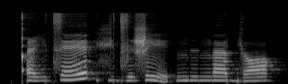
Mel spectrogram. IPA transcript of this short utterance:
qʼiːt͡sɛ | fʲɨd͡ziʂe | ŋɨːŋɐːbʲɔ

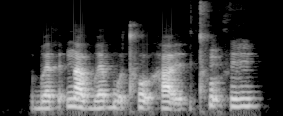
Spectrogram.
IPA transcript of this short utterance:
bɛ˨θɪ˦ʔna˨ʊ̯ bɛ˦bo̰˦˨ʊ̯tʰo̰˦˨ʊ̯ha̰˦˨ɪ̯ | tʰũ˦˨θĩ˦

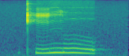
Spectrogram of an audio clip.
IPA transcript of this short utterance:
kʰi˧˥ŋuː˥˨k̚

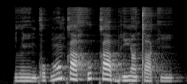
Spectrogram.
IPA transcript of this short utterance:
lĩ˨ɡo˧ ɡɔ̃˦ka˧hu˦ ka˦˨ bi˧jã˧ ta˧ki˧

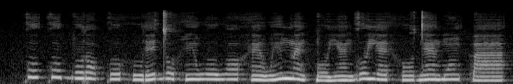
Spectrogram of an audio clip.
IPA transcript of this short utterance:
ko˦ko˦ bo˦ɾɔ˦˨ ko˧hu˨ ɾe˨˦do˦˨hĩ˧ wo˧wɔ˧ hɛ̃˨wĩ˨˦ mɛ̃˦˨k͡po˨jɛ̃˧ ɡo˦jɛ˧ ho˧dɛ̃˦bɔ̃˦ k͡pa˧

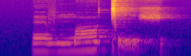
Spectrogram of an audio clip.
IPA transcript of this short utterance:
ɘvmɔǀḭʃ

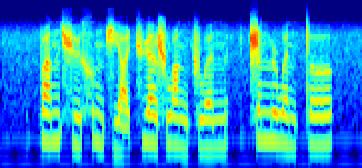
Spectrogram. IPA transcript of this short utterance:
pa˥nɕy˧˥xʊ˥˩ŋɕjä̰˨˩ t͡ɕɥɛ˥˧ʂwɑ˥˩ŋʈ͡ʂwə˥n | ʈ͡ʂə˥nɻwə˥˩n t̪ɤ˥

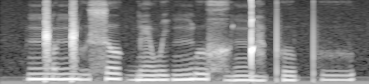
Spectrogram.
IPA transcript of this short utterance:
ŋ͡ǁuŋ͡ǁṳso ɡ͡bẽwiŋ͡mu xo̤ŋ͡ǃa̤pʰu pʰṳ

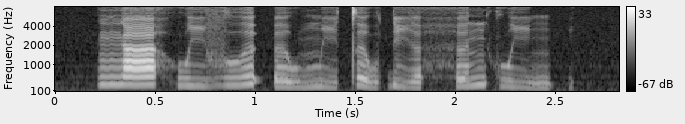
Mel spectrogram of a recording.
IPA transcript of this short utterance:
ŋaː˧hwi˨˩vu˨˦ə̯ ʔə˨˩wmi˧˩ t̪ə̰˧˨w ɗi˧˩ə̯ hə˨˦nkwḭ˧˨ŋʔ

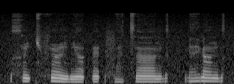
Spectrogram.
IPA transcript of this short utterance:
xœ̃cfœ̃ ʎɐ̃ ʔɛ̃ʔfa̤t͡sãɡ | ɽɛ̤ɽɐ̃ɡ

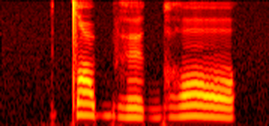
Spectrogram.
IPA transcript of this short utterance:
tˤə˦bʱø˨ɡʱɔ˦˨

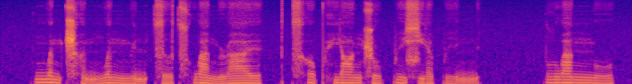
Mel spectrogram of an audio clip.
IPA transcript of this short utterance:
n̪wə˥˨nʈ͡ʂʰə̰˨˩n n̪wə˥˨nmy̰˨˩n t͡sɹ̩˨˦t͡sʰwa˥˨nɻa˦ɪ̯ | t͡sʰɤ˥˨pʰjɑ˦ŋʂu˨˦ pi˥˨ɕjɛ˨˦pḭ˨˩n | lwa˦nn̪u˨˦

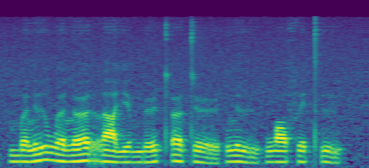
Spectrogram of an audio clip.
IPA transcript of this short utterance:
məlɨ wəlœ ralʲœmø tʼœtø | lɨ | wɒfetʼɨ

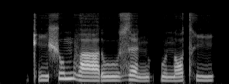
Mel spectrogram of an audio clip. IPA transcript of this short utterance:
kʼi˨ʃu˦mvaː˨ɾuː˨ zɛ˦˨ŋʊ˨ k͡pu˨nɔ˨˦tʰi˦

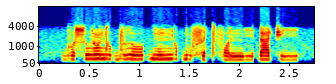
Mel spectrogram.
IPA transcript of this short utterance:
ɡo˨ su˧ɾɔ̃˦do˨ɡu˧ loː˨˦ɡ͡bũ˧ ɲɔ˦ ɓu˨ fɛ˨t fɔ˨ɾɨ˨ ŋiː˨ ɗaː˦t͡ʃiː˧

